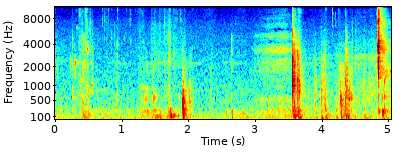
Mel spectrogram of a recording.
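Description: Someone takes a drink of water: soft sips, wet swallows and small mouth sounds, quiet overall, ending with a couple of sharper clicks like a cup being set down.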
